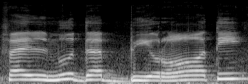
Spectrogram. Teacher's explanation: را کو پر پڑھنا ہے کیونکہ را کے اوپر کھڑی زبر ہے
